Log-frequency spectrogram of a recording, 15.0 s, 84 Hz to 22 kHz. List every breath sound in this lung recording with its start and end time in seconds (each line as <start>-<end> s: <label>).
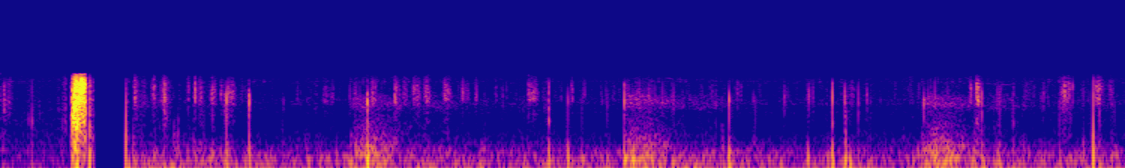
4.51-5.52 s: inhalation
5.53-6.58 s: exhalation
7.95-9.16 s: inhalation
11.98-13.19 s: inhalation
